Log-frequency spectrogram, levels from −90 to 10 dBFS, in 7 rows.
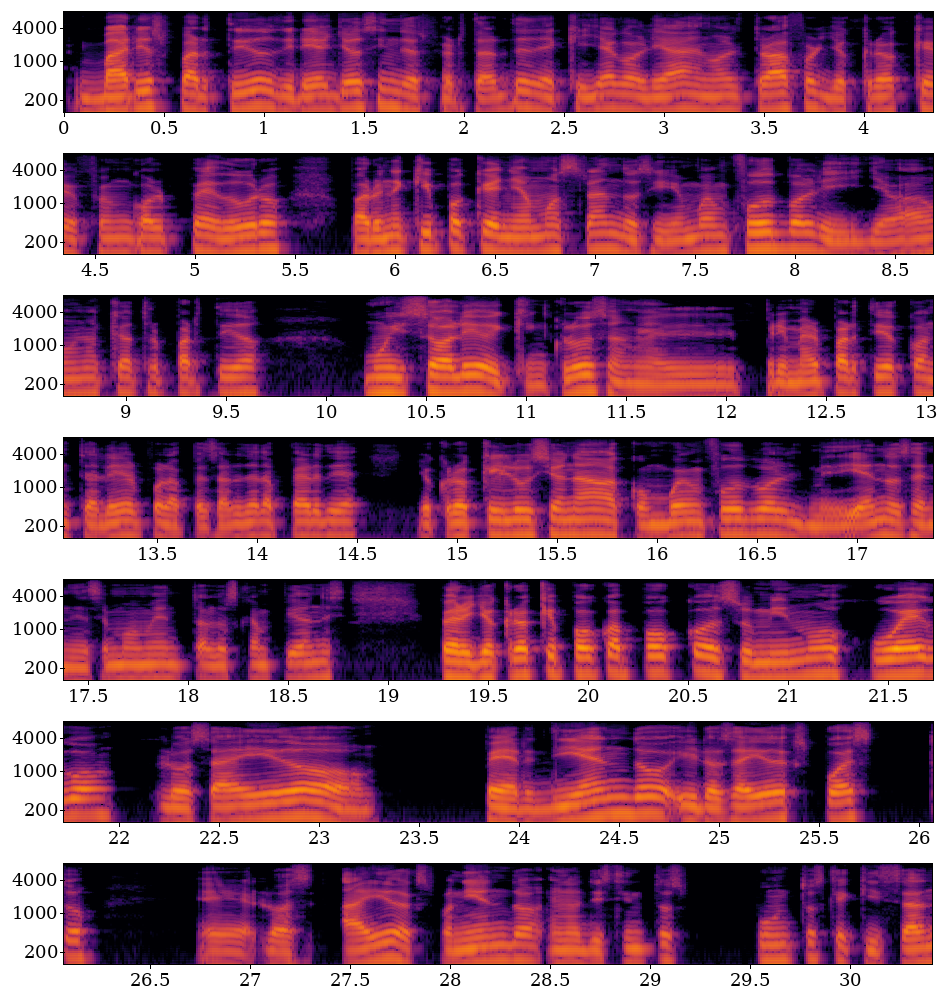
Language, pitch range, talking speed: Spanish, 110-135 Hz, 190 wpm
